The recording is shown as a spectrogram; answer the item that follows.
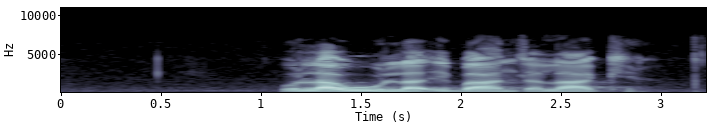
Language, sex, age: Xhosa, male, 28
